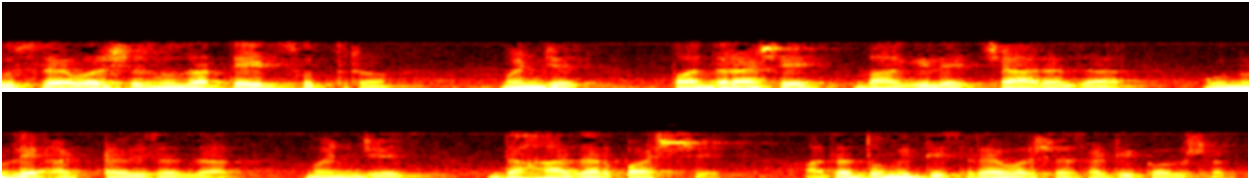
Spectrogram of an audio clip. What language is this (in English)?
Marathi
